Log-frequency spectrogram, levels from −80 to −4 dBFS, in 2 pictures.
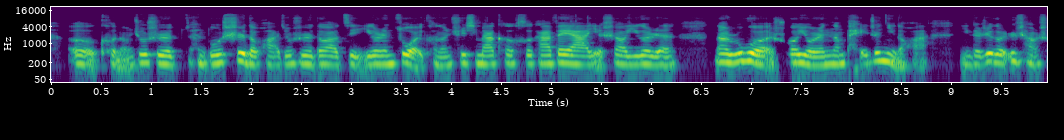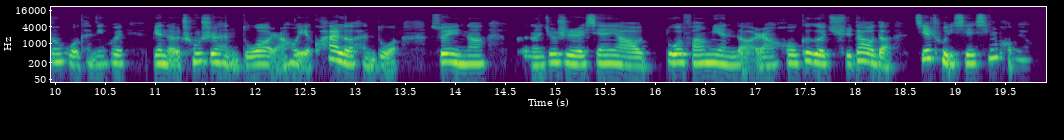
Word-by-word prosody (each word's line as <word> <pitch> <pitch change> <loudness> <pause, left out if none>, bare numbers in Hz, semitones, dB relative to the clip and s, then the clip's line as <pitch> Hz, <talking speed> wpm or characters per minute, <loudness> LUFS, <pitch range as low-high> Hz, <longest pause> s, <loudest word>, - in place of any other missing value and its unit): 呃， - - -1
可 - - -6
能 - - -6
就 200 +3 +1
是 180 -3 +1
很 195 -3 -6
多 190 +1 +2
事 225 +3 +6
的 180 -5 +1
话， 170 -2 -7
就 175 +2 -5
是 185 -1 -1
都 180 +2 -1
要 175 -2 0
自 165 +2 -4
己 165 - -3
1 175 - -3
个 180 - +2
人 180 +1 0
做， 190 +2 +4
可 190 - -11
能 160 +1 -6
去 195 +2 -3
星 195 -1 -2
巴 180 0 +2
克 185 0 -5
喝 185 0 -5
咖 185 0 0
啡 195 +1 +4
啊， 180 -2 +3
也 170 - -2
是 195 - -5
要 180 - 0
1 175 0 -2
个 180 0 +2
人。 170 +1 -1 0.3
那 215 - +2
如 205 +2 +6
果 205 -7 +8
说 205 - -1
有 190 -4 +5
人 165 +2 +1
能 180 +1 0
陪 195 - -4
着 230 +4 +2
你 220 -3 +2
的 - - -5
话， - - -11 0.3
你 175 - -11
的 175 - -3
这 220 +6 +5
个 200 - +3
日 230 - -1
常 190 -3 -4
生 210 +3 -5
活 180 -6 -3
肯 195 - -12
定 175 - -10
会 190 -2 -4 0.2
变 190 0 +1
得 190 - -1
充 220 0 -2
实 215 -1 +3
很 190 -1 -5
多， 175 +1 -1
然 - - -5
后 195 - -3
也 - - 0
快 275 -2 +1
乐 195 -5 +5
很 175 - -8
多。 - - -5 0.3
所 215 - +4
以 210 -2 +2
呢， 185 0 -1 0.3
可 180 - -14
能 165 +1 -5
就 210 +4 0
是 190 -4 +1
先 190 +2 -1
要 160 -4 -1 0.2
多 205 0 +4
方 195 -1 -2
面 190 -4 0
地， - - -5
然 165 +1 -4
后 195 +2 -3
各 235 +4 +2
个 200 -3 +4
渠 195 -1 -5
道 230 0 +1
地 - - -1 0.2
接 280 - +2
触 270 -7 +1
一 185 - +2
些 195 0 0
新 290 +11 -2
朋 270 - -13
友。 250 0 -17
190 Hz, 290 characters per minute, -20 LUFS, 180-205 Hz, 0.3 s, 果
